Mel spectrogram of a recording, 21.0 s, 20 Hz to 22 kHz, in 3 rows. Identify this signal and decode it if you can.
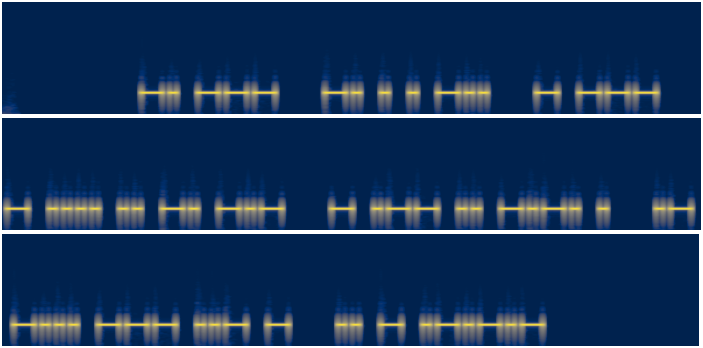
Morse code, heard as a keyed tone, about 17 wpm, 700 Hz. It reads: NO NEED TO THINK TWICE ABOUT IT.
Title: Sentences from Top 1600 Words 17wpm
